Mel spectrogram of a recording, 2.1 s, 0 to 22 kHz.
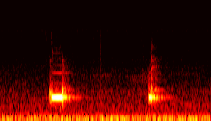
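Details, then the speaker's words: Drager Infinity C500 ventilator being set up for an adult patient, switched on with the green button; two short tonal beeps, then a third a second later, in a quiet room; power-on startup tones. "okay so we have the ventilator set up now to use on an adult patients we're going to turn it on this green button here wait for it to"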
